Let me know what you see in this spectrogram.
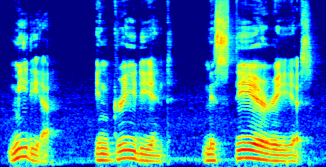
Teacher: notice how the stress falls right in front of the suffix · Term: syllable stress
